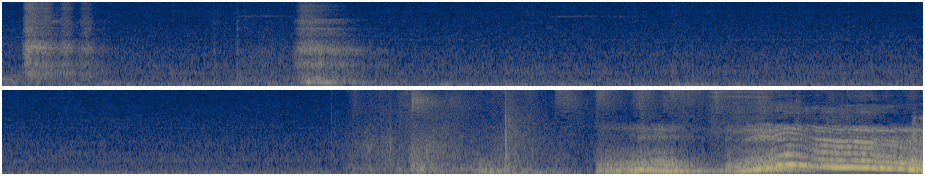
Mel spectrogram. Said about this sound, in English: I think my dog doesn't want to walk anymore.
